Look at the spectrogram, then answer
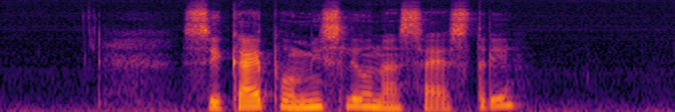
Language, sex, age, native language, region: Slovenian, female, 18-29, Slovenian, Central Slovenia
